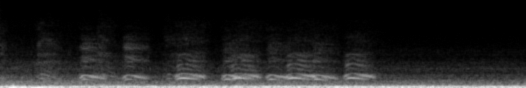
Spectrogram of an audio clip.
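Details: A flock of crows cawing almost continuously, with rasping, down-curving caws tumbling over one another in a burst of about ten calls before falling quiet. A steady low background rumble runs throughout.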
